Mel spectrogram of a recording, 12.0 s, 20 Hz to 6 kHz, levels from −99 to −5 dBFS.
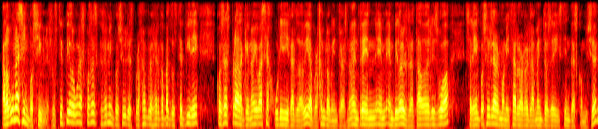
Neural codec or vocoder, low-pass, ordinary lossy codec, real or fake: codec, 16 kHz, 4.8 kbps, FACodec; 5.4 kHz; none; fake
